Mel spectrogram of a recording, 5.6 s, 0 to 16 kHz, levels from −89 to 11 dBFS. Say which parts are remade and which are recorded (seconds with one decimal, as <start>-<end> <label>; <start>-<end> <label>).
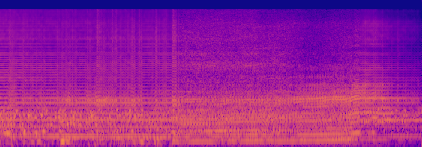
0.0-2.4 remade; 2.4-4.8 recorded; 4.8-5.6 remade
